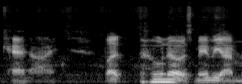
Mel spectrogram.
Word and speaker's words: Cannae: I wonder why he's calling it Canny. I've never heard it pronounced that way. I've always heard it pronounced Cannae, but who knows?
